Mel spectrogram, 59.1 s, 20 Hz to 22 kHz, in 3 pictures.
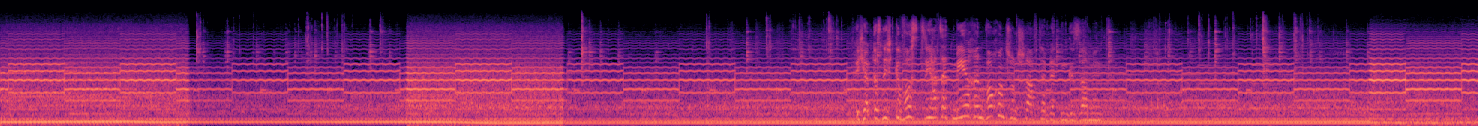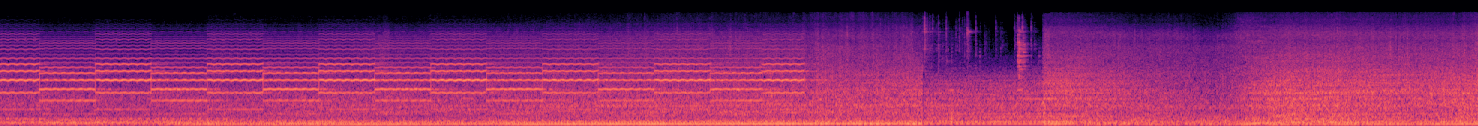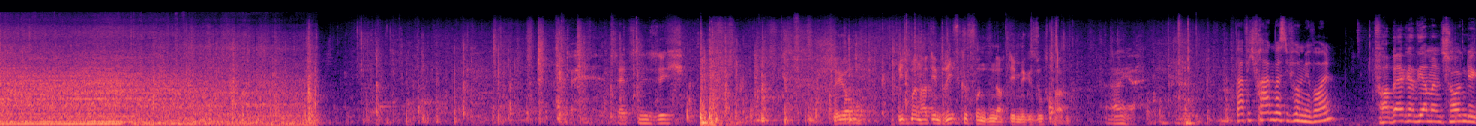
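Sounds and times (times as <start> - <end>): two-tone siren: 0.0 - 41.8.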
